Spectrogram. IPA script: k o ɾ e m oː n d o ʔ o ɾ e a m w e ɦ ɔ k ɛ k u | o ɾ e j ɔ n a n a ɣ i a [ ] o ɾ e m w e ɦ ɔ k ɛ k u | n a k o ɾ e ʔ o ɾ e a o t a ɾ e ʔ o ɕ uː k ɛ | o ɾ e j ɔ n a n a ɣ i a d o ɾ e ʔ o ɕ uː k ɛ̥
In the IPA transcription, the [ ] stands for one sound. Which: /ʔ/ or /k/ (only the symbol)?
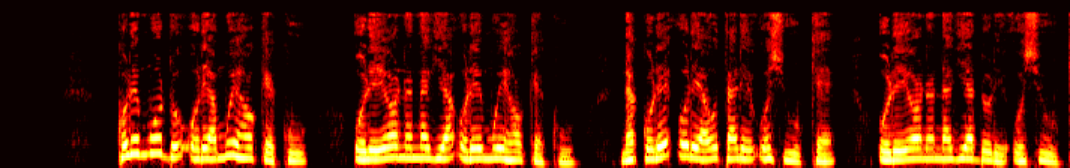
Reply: ʔ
